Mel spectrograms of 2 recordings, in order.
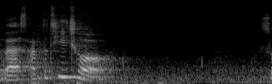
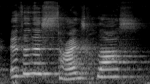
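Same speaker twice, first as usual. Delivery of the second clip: higher, slow, pointed question; acted student challenge; 6 semitones higher, 4 dB louder than usual. Paid actor student challenges the teacher, acted student challenge. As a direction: challenge the teacher in a raised pitch.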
